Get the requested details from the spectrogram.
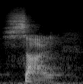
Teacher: There is an I at the end, and it is a fourth tone falling.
